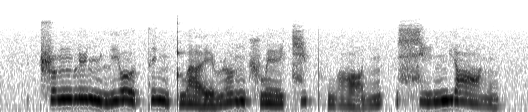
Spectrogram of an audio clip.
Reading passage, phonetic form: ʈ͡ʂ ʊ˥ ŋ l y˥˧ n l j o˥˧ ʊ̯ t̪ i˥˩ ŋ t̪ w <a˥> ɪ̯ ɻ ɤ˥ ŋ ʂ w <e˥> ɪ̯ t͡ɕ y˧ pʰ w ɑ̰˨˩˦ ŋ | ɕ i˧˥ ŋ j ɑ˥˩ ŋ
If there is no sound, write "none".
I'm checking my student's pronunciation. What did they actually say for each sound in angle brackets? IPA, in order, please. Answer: a̰˨˩, e˧˥

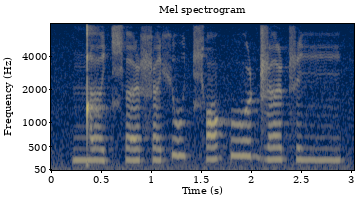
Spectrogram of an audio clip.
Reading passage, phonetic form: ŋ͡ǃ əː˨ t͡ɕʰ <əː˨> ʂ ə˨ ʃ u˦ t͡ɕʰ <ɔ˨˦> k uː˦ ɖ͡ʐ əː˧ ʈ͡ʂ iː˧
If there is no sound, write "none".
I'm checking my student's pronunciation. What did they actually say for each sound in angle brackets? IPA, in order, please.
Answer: əː˨, ɔ˨˦

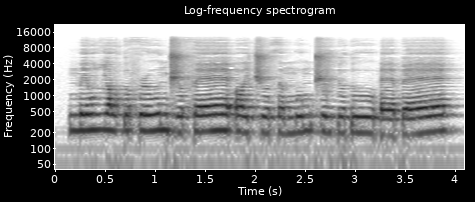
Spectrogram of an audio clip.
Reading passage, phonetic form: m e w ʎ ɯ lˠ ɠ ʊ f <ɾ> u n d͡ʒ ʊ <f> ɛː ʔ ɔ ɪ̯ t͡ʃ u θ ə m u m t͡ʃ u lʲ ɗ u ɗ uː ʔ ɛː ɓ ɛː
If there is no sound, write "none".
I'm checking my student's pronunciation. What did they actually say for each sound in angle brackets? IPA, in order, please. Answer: ɹ, f

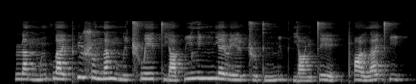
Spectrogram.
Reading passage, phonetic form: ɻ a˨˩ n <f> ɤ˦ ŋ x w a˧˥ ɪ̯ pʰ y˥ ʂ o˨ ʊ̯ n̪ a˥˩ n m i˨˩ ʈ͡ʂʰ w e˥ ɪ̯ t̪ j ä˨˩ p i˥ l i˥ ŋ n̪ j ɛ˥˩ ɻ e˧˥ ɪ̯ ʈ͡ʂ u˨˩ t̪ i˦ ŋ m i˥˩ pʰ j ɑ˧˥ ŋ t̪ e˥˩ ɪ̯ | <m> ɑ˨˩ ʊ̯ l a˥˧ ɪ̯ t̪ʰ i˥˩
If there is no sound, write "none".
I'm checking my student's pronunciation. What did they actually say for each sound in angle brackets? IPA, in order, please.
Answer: m, pʰ

